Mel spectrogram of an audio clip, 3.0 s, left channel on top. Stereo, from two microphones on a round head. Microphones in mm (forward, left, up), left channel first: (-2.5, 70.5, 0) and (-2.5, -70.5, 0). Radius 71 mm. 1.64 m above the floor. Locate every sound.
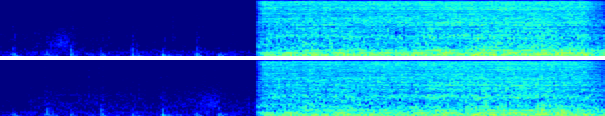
1.3 s frying: 10° left (ahead or behind), 1.3 m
